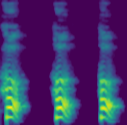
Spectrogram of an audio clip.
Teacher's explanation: ह पण कशातून बाहेर पडते बघा, तुमच्या कंठातून बाहेर पडते.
